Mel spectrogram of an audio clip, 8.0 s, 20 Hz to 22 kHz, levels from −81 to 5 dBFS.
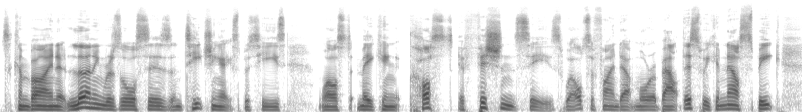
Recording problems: none

